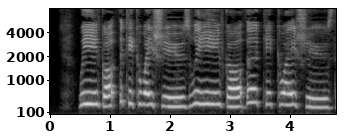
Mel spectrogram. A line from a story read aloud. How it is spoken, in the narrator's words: they cried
